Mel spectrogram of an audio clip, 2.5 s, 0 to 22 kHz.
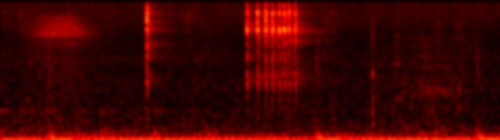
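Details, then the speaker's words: Fix-It Sticks driver with a 15 in-lb torque limiter tightening scope ring central screws: a few sharp ratchet clicks as the screw seats, then the head freewheels; the limiter releases at its set torque. "We start from the central screws and upon achieving the torque load of 15 lbs inch, which is quite small load, you can hear the idle rotation of the head, preventing the overtightening of the scope's mounting screws."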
